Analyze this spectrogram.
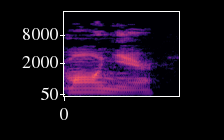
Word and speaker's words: Mjolnir: that scene where they're trying to pick up Mjolnir, I'm saying it wrong. I know I am. Mew Mew. Mjolnir.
